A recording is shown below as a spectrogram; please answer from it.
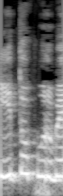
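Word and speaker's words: ইতঃপূর্বে: মধ্যে দেখেন ইতো পূর্বে এ বানানটা দেখেন বিসর্গের উচ্চারণ হবে না বিসর্গের উচ্চারণ হবে না ইতো পূর্বে ইতো বিসর্গ পূর্বে এরকম বলি না আমরা তো হ্যাঁ ইত পূর্বে ইত পূর্বে প দুইবার হবে বিসর্গ থাকলে এই যে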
